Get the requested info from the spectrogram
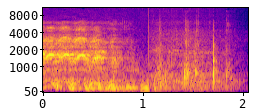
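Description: A horse whinnying: one long, wavering high call that ends within the first second. Two sharp knocks follow in the second half, and the sound fades out at the end.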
